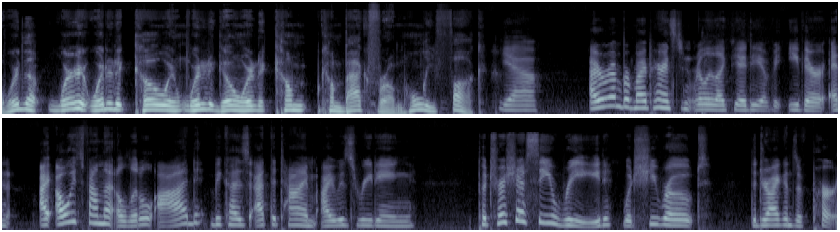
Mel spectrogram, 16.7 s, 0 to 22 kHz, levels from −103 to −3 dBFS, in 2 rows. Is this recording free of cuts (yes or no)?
yes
